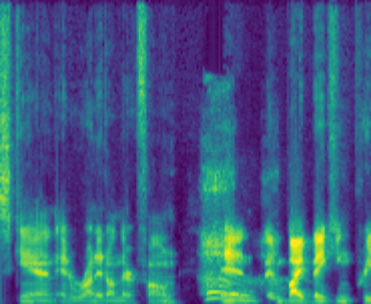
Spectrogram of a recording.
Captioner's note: gasps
